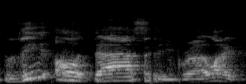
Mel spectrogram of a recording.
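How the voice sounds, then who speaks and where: A man in casual commentary, animated and incredulous, full of slang. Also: on the high side, slow, roomy sound, rough recording.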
